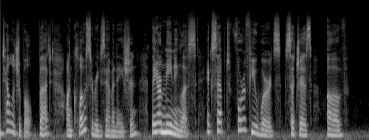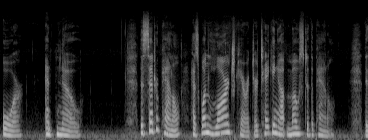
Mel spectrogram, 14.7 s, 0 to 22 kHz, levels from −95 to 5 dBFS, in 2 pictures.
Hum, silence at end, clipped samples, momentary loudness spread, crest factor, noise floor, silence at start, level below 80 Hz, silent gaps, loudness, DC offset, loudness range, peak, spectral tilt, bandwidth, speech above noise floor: none; 0 s; under 0.1%; 12 LU; 18 dB; -56 dBFS; 0 s; -62 dBFS; none; -29 LUFS; under 0.1%; 6 LU; -12 dBFS; -6 dB/octave; 13 kHz; 28 dB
